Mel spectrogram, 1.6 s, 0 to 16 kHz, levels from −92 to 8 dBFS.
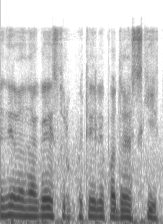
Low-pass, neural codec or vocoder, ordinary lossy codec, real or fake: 9.9 kHz; vocoder, 22.05 kHz, 80 mel bands, Vocos; Opus, 32 kbps; fake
